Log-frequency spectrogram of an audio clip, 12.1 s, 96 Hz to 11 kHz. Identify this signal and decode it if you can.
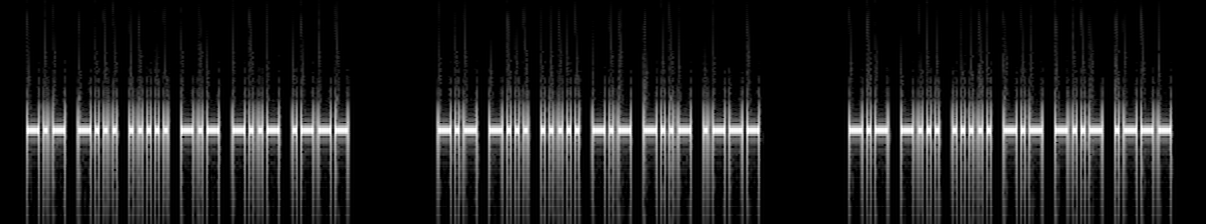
Morse code, heard as a keyed tone, about 28 wpm, 700 Hz. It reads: KB5KXJ KB5KXJ KB5KXJ
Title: USA Call Signs - 6 Characters - Repeated 3x - 28wpm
